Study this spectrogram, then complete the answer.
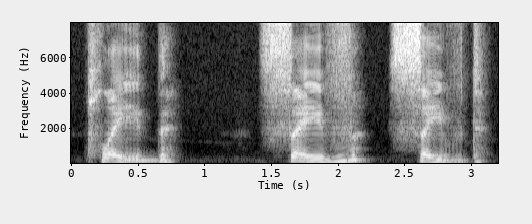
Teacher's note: ese Ed se pronuncia como una d una d seca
